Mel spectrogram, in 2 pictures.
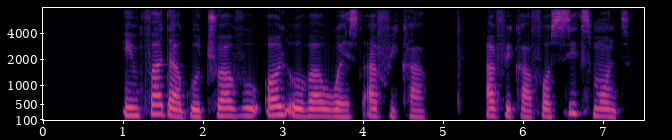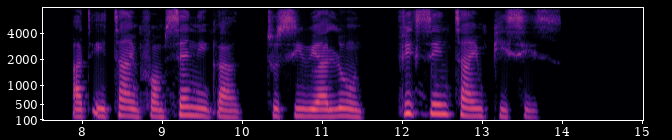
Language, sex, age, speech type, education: Nigerian Pidgin, female, 15-29, spontaneous, tertiary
